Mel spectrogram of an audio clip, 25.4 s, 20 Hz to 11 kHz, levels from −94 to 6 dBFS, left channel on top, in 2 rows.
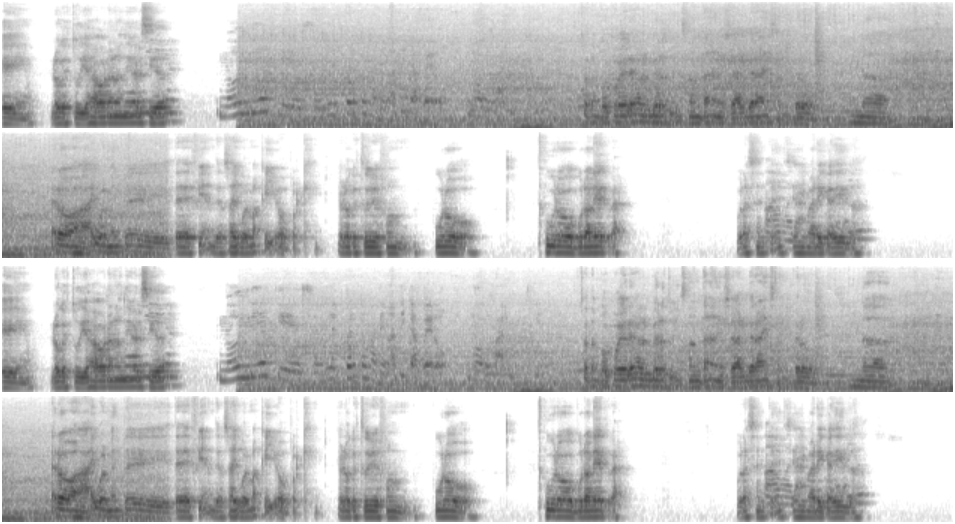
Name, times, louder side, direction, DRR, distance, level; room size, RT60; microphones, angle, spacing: voice 1, 0.0-2.3 7.8-10.9 11.3-11.9 13.3-16.8 17.2-18.1 18.5-19.0 19.9-20.9 22.5-24.1, equal, 25° right, 1.9 m, -29 dB
voice 2, 1.4-2.3 2.9-7.2 10.7-11.9 22.8-24.2, right 2 dB, 80° right, 1.8 m, -39 dB
sound 1, 3.1-14.9, left 1 dB, 20° left, 0.9 m, -37 dB
11.0 x 7.5 x 3.6 m
head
